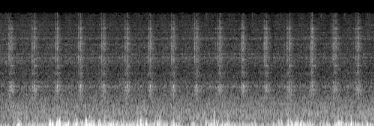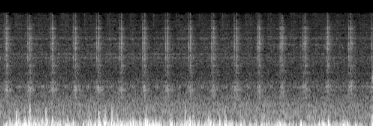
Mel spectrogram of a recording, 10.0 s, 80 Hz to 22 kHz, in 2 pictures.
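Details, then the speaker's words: About 10-year-old 42-inch Walmart hugger ceiling fan on high: crisp regular clicks about three per second over a soft whoosh, fan wobbles slightly; owner suspects bearings, source unconfirmed. "it is pretty noisy and it does click - I don't know what the clicking noise is coming from probably the bearings but it could be wrong"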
